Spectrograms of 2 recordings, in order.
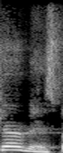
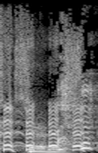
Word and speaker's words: Gervase: So I always say it's like nervous, rhymes with nervous. Mm-hmm. It's easy to remember. So people go, oh, Nervous Gervase.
